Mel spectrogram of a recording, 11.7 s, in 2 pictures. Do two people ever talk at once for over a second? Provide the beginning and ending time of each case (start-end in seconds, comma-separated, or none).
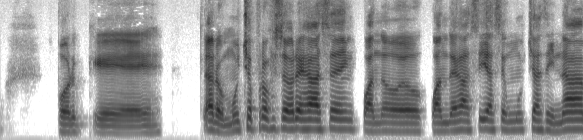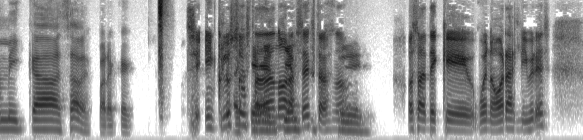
8.1-9.4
